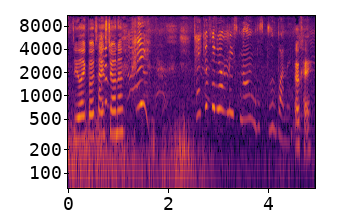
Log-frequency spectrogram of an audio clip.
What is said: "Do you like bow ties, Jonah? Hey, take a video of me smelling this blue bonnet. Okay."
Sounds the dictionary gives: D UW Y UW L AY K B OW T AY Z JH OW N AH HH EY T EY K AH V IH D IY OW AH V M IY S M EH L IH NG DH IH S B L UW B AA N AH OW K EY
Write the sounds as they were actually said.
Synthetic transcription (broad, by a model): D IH Y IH L AY K B OW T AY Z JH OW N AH HH EY T EY K AH F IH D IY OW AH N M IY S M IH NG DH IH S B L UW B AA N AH OW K EY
